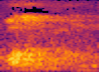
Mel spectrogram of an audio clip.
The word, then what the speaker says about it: Wollongong: We're all very used to it now, but it was very hard for us to get our heads around the fact that a place name is spelled W-O-L-L-O-N-G-O-N-G is pronounced not Wollongong, but Wollongong.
